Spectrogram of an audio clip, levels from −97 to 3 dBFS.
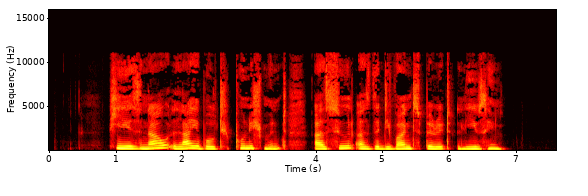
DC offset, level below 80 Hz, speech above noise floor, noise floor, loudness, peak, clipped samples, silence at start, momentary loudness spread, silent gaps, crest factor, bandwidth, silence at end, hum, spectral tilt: under 0.1%; -74 dBFS; 64 dB; -87 dBFS; -23 LUFS; -10 dBFS; under 0.1%; 0.9 s; 9 LU; none; 14 dB; 11.5 kHz; 0.85 s; none; -6 dB/octave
